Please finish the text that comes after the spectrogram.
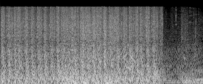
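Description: Sustained automatic gunfire in a shooter video game, fired while switching position in a battle royale match, loud and continuous for most of the moment before cutting off abruptly near the end.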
